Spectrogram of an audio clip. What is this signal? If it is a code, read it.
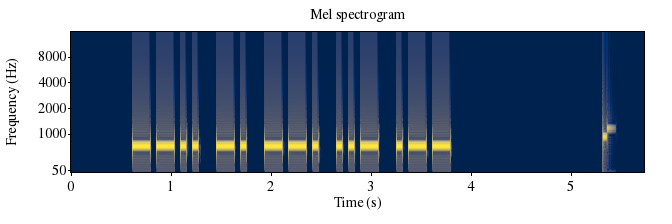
Morse code, heard as a keyed tone, about 20 wpm, 700 Hz. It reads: ZNGUW
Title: Code Groups - 5 Letters - 20wpm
